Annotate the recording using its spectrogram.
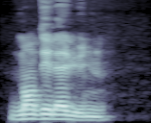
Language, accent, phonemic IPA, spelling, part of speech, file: French, France, /də.mɑ̃.de la lyn/, demander la lune, verb, LL-Q150 (fra)-demander la lune.wav
- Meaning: to ask for the moon, to ask the impossible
